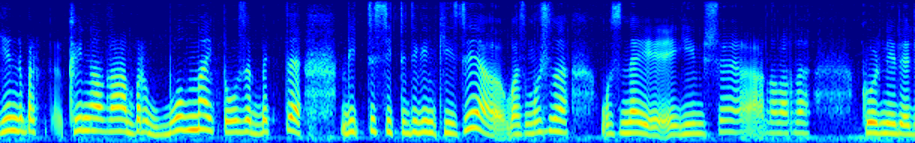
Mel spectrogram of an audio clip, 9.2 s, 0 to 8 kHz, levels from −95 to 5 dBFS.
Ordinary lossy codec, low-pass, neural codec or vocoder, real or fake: none; none; codec, 16 kHz, 0.9 kbps, LongCat-Audio-Codec; fake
